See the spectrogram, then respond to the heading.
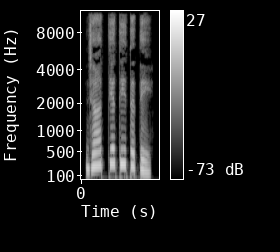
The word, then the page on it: ಜಾತ್ಯತೀತತೆ: jātyatītate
